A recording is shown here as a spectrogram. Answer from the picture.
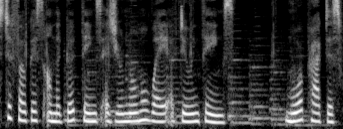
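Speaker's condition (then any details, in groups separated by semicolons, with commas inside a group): No condition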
